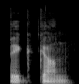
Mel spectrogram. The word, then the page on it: big gun: American English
